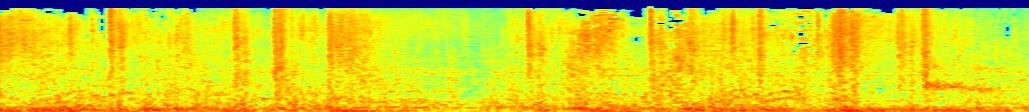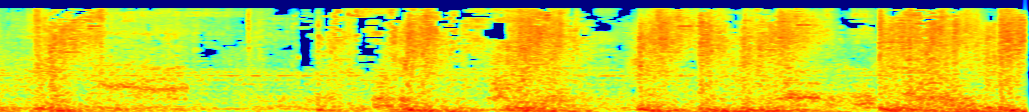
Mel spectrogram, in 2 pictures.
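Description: Fire spells burst and roar.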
